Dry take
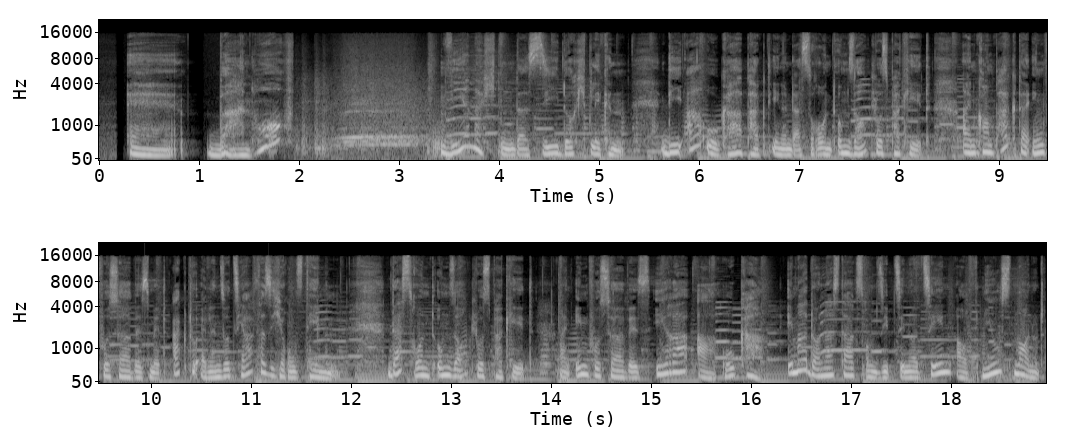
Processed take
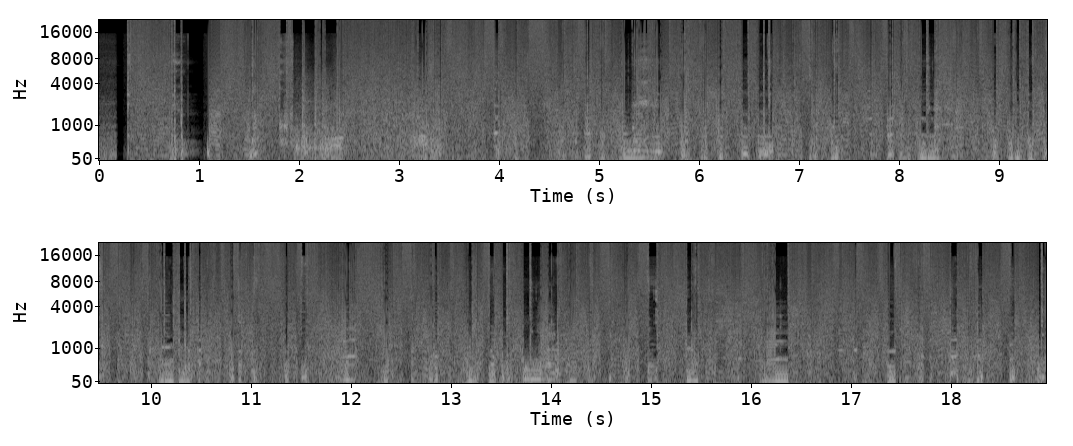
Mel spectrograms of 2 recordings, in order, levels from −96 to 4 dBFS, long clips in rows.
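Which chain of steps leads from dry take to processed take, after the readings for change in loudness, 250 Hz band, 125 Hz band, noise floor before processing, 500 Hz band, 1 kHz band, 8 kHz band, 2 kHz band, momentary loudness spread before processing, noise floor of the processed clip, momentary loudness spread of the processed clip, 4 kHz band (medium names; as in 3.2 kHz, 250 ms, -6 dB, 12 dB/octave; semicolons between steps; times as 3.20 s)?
-11.0 dB, -19.5 dB, -17.5 dB, -41 dBFS, -13.0 dB, -9.5 dB, -8.5 dB, -4.5 dB, 7 LU, -41 dBFS, 1 LU, -2.5 dB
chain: integer overflow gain 29 dB; compressor with a negative ratio -37 dBFS, ratio -0.5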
